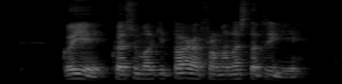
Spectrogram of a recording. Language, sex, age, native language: Icelandic, male, 11, English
